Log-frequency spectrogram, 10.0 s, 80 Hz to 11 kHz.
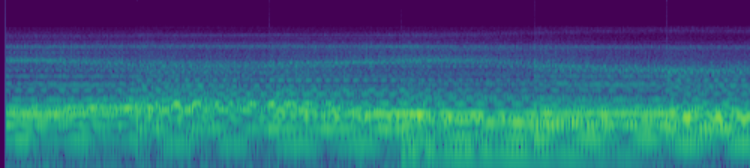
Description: Noisy Formant Filterpad Dry2Wet

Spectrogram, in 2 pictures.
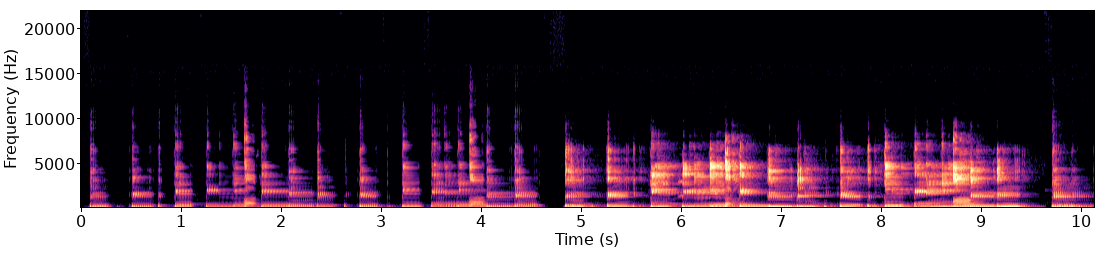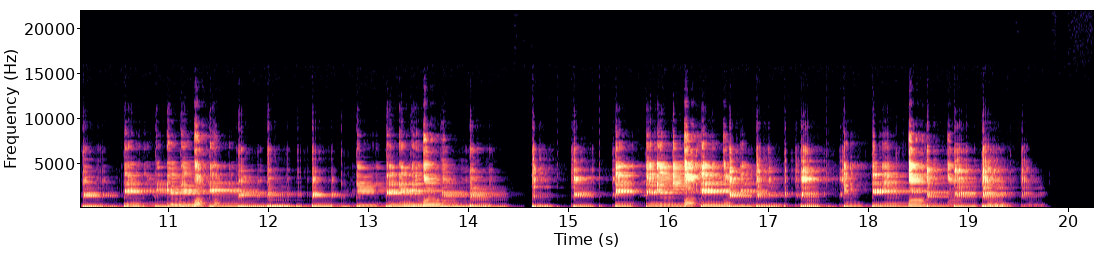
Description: slap; SKC pur

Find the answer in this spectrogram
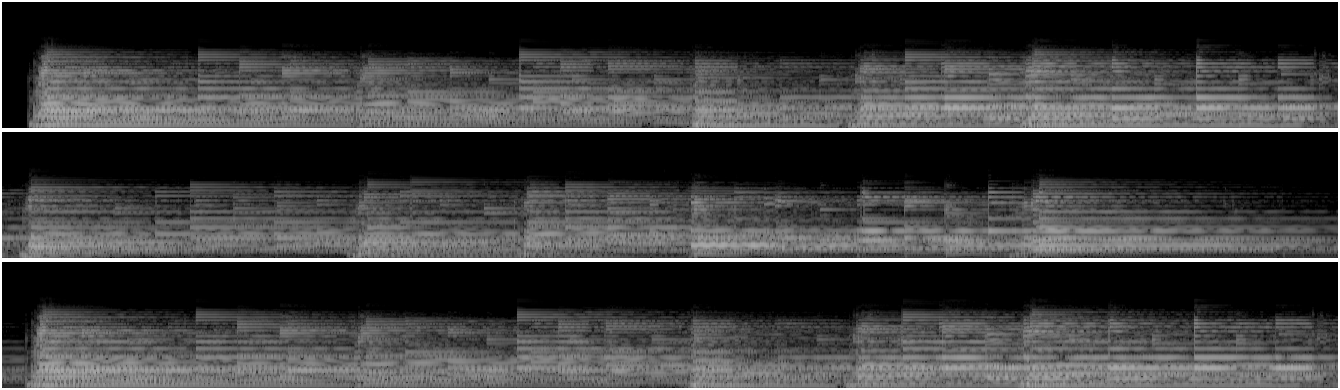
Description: Hall Reverb; Neunaber Immerse Reverberator MKII

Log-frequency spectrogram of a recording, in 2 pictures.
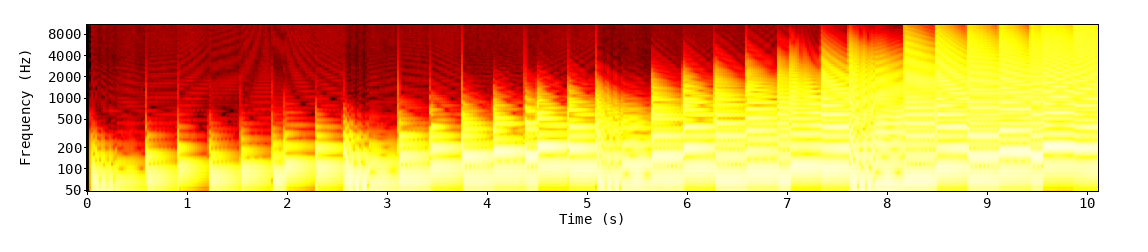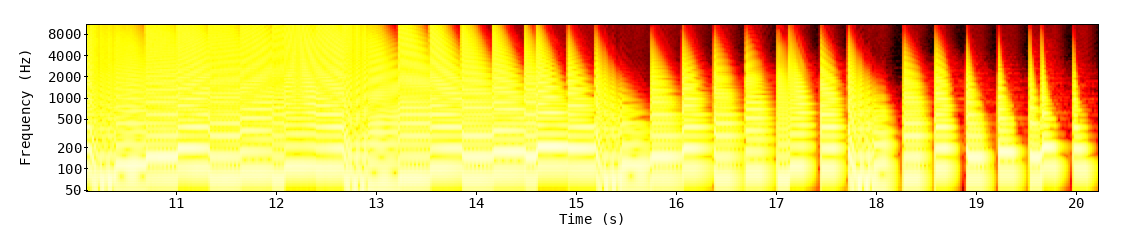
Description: Monark Bass Seq

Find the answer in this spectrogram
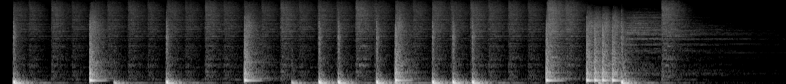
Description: Ezdrummer Drum Groove

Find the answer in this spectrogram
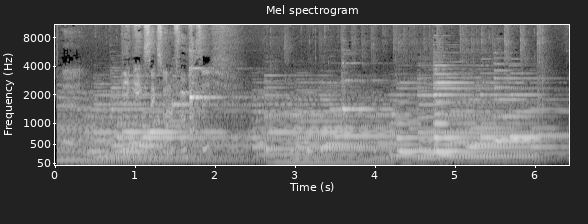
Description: Yamaha DGX 650

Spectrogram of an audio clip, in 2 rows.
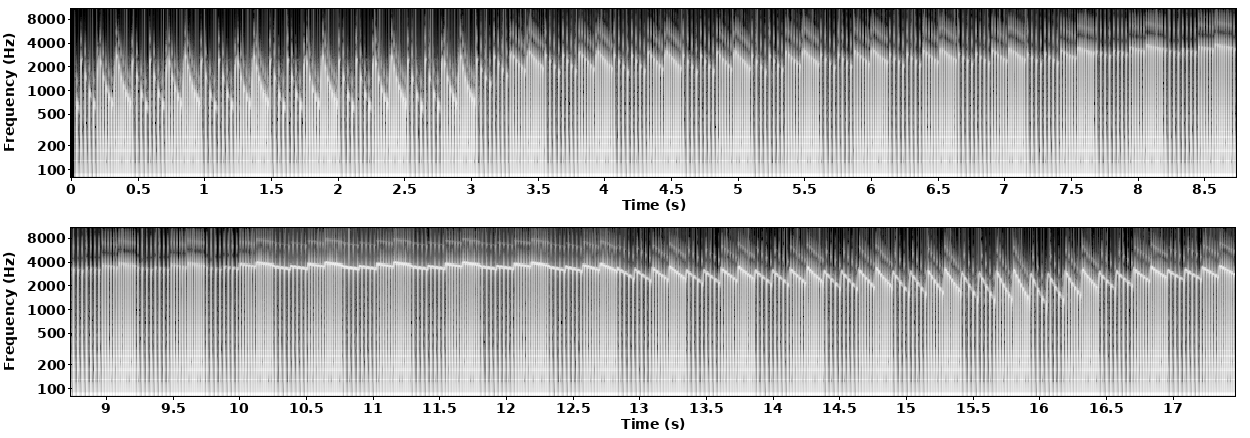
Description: Cybersound T1 303 like

